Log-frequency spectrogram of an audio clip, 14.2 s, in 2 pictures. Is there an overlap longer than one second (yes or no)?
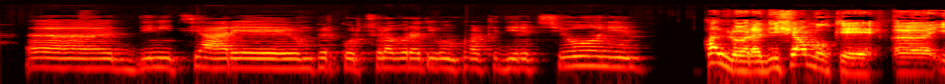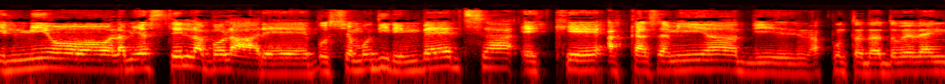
no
